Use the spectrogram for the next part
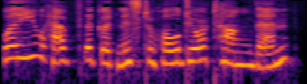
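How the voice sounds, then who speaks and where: A woman voicing a bossy, self-important hen who scolds in a raised, high voice. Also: fairly quick, no room sound, highs cut off, close to an everyday voice. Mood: scolding.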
